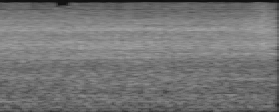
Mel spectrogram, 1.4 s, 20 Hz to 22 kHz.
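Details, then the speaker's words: 1979 Triumph Spitfire, sat about 20 years: the heater blower fan runs with a steady, even whoosh and a faint hum, with no rattle or scrape; working normally. "Fan's working."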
